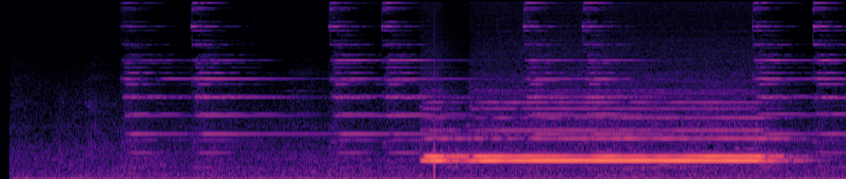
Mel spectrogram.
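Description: Bell-like chimes struck in pairs. About five seconds in, a loud steady tone joins them and holds for about four seconds.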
